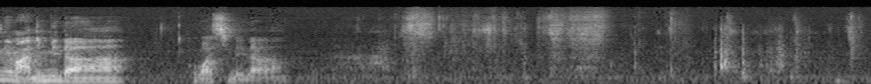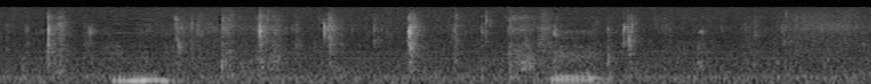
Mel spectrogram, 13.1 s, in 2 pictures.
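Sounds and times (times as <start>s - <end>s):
person chewing and slurping noodles: 6.2s - 13.0s
person humming: 7.3s - 7.9s, 10.6s - 11.2s.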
